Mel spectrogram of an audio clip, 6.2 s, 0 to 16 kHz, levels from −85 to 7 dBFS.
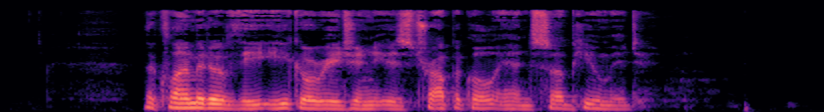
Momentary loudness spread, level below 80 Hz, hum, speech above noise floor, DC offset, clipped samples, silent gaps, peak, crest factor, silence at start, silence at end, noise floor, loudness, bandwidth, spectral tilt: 13 LU; -62 dBFS; none; 54 dB; under 0.1%; under 0.1%; none; -2 dBFS; 20 dB; 1.1 s; 1.35 s; -75 dBFS; -21 LUFS; 11.5 kHz; -5 dB/octave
